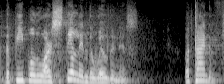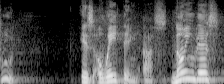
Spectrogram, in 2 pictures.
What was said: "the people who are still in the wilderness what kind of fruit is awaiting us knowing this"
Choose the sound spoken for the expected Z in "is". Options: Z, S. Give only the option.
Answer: Z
